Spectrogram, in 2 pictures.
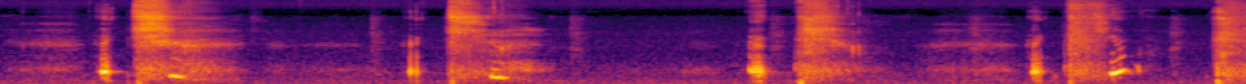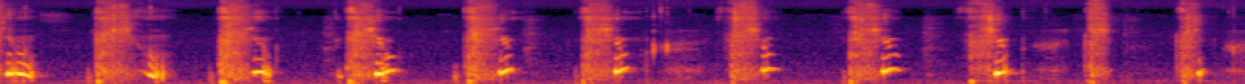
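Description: A rapid run of about fifteen sharp sneezes in twelve seconds, coming faster toward the end: a sneezing fit from allergies.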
